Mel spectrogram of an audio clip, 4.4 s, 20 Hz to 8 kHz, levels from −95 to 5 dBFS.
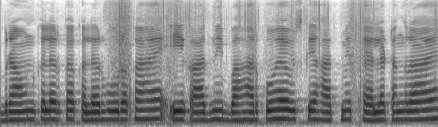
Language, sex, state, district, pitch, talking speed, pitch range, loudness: Hindi, female, Bihar, Kaimur, 205 Hz, 260 wpm, 190-210 Hz, -14 LUFS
